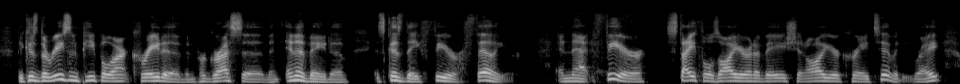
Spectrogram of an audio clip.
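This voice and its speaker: Against a quiet background, a man speaks at a moderate pace with a fairly high pitch and ordinary pitch variation. It is an ordinary speaking voice, with a dry, close sound and no echo. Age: 40s. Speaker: podcast host, former police leader. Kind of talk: interview podcast conversation.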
